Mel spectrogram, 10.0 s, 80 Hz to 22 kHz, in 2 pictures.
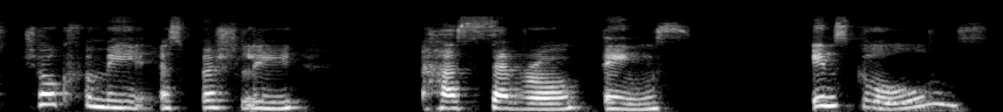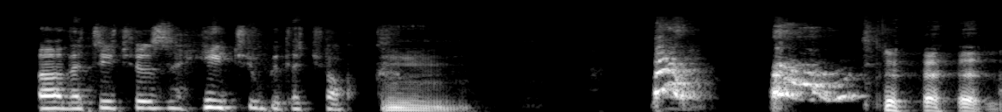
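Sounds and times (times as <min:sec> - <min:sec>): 
speech: 0:00.2 - 0:07.4, 0:09.4 - 0:10.0
dog barking: 0:08.3 - 0:09.4
laughter: 0:09.4 - 0:10.0.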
